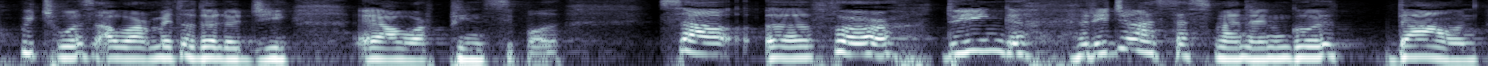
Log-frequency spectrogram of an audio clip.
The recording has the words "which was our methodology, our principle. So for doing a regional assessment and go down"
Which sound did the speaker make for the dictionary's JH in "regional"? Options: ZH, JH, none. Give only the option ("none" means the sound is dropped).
JH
